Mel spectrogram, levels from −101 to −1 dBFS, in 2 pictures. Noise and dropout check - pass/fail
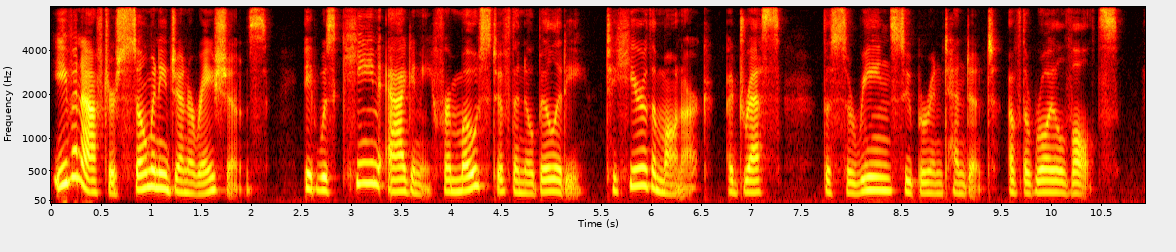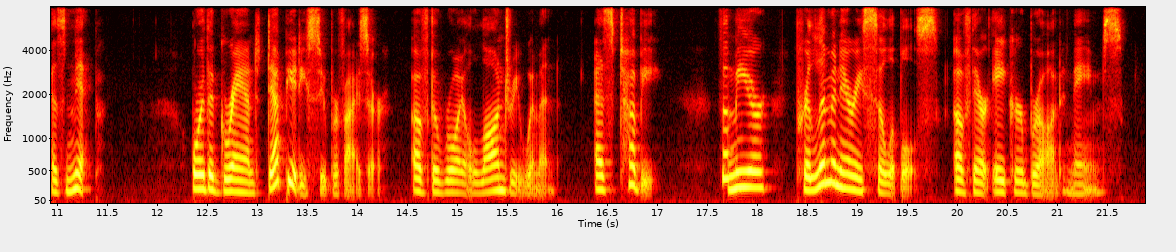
pass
